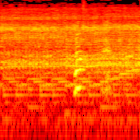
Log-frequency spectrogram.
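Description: Battery-powered mini washing machine running just after being switched on: a steady small-motor whir as its drum turns a makeup sponge in water and detergent.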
